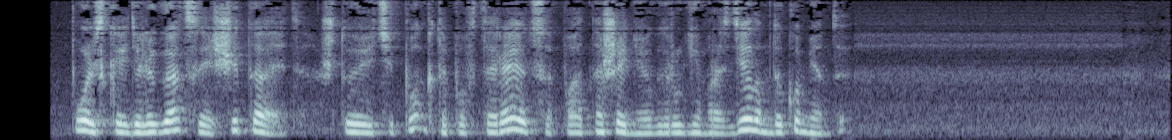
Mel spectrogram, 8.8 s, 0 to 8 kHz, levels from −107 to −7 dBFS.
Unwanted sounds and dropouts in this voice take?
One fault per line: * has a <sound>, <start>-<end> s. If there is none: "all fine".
all fine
